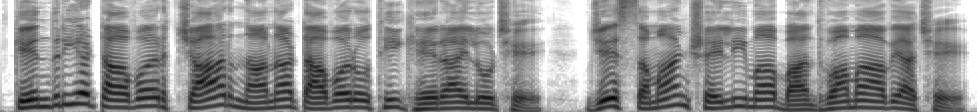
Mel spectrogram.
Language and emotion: Gujarati, neutral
